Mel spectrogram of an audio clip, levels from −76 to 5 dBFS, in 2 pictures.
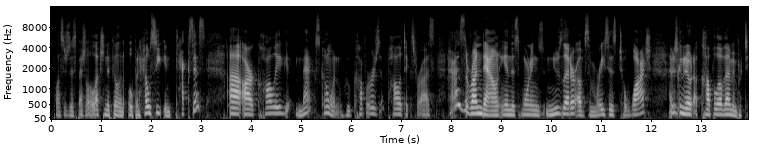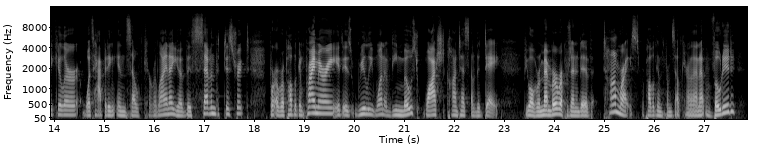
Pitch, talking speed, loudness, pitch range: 155 Hz, 180 wpm, -25 LUFS, 140-180 Hz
